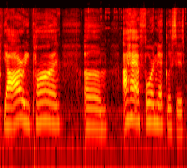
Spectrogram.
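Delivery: ordinary talk, nothing marked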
